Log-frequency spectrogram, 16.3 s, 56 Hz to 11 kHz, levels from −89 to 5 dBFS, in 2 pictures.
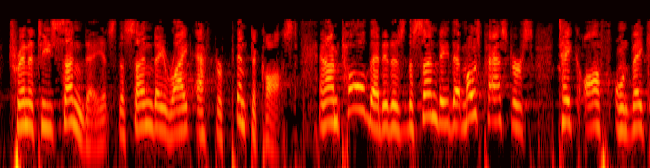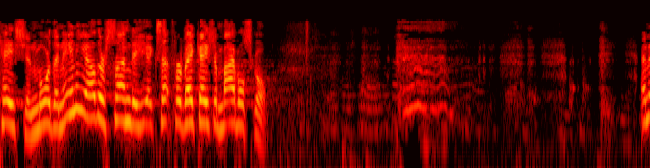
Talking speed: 125 wpm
